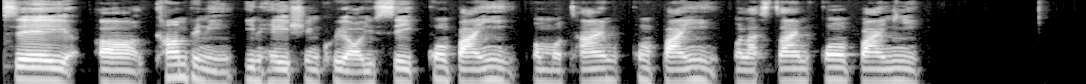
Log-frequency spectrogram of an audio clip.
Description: “Company” in Haitian Creole – “Konpayi” pronunciation by a native Haitian tutor
“Konpayi” Pronunciation in Haitian Creole by a native Haitian can be heard in the audio here or in the video below:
